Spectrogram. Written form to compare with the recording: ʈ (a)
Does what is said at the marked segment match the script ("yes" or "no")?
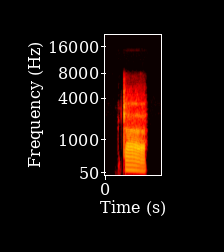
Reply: yes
